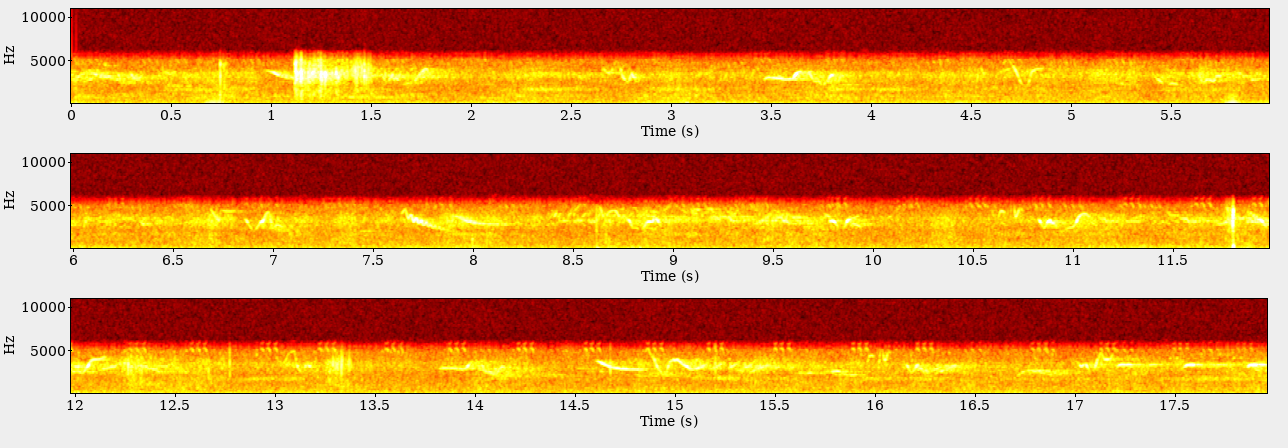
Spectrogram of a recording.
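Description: Faint rural evening ambience with distant birds chirping: short, high calls scattered every second or so over a low steady hiss.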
